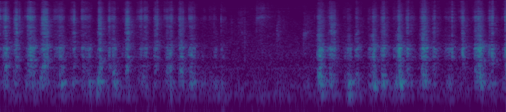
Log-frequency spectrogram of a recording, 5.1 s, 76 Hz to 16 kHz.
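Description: A pointed wooden stylus scratches and hatches the black coating of a flat, solid scratch art card, about A4, with coloured foil paper beneath, lying on a table. Quick, dry rasping strokes come in two rapid bursts separated by a brief near-silent pause, with a bright, papery scratch and little low end.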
